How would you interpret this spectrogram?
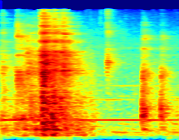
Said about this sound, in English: I'm actually in the kitchen, obviously, and I'm just emptying the dishwasher and reloading it while I'm in the middle of doing that.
